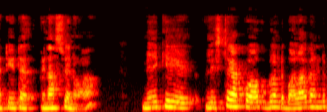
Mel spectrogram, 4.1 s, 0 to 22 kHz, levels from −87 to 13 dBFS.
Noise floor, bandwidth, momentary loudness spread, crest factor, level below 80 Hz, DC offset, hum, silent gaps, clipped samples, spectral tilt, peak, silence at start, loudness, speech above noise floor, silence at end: -71 dBFS; 12.5 kHz; 10 LU; 16 dB; -54 dBFS; under 0.1%; none; none; under 0.1%; -6.5 dB/octave; -2 dBFS; 0 s; -19 LUFS; 53 dB; 0 s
